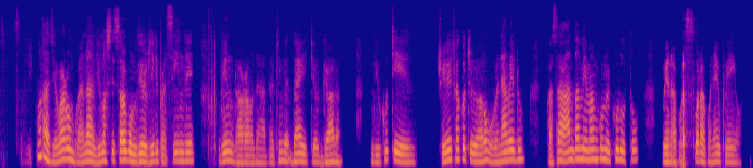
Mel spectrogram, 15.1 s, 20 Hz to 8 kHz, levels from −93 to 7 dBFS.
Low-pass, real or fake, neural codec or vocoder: 7.2 kHz; fake; codec, 16 kHz, 0.5 kbps, X-Codec, WavLM features, trained on Multilingual LibriSpeech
